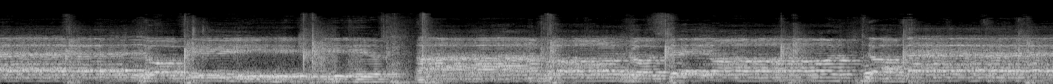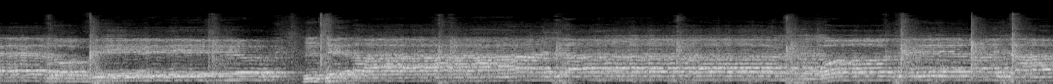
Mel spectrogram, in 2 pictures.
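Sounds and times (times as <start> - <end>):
man singing a hymn: 0.0 - 21.0
other voices singing: 0.0 - 21.0
sharp percussive hits: 0.0 - 21.0.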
